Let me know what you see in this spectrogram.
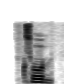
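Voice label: "ksub", Proto-Indo-European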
